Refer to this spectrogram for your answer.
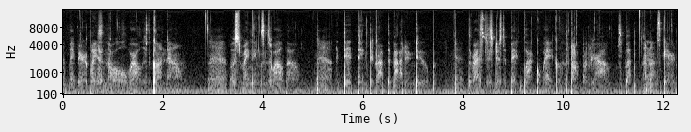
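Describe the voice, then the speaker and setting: Against loud background noise, a soft-spoken woman talks. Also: moderate pace. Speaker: storyteller. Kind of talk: dramatic story reading. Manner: soft, hushed ASMR reading voice. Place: home room. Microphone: earbuds.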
